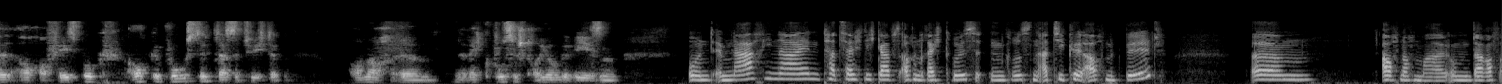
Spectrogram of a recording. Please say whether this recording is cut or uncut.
cut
